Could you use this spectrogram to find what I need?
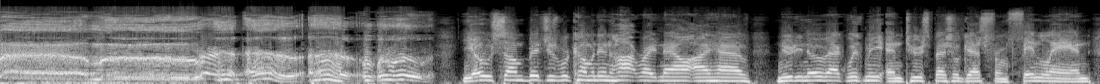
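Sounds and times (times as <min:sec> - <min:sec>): person making guttural vocal noise: 0:00.0 - 0:04.5.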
